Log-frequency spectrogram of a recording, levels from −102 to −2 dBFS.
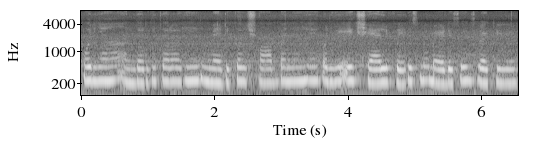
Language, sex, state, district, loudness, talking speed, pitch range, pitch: Hindi, female, Bihar, Begusarai, -21 LUFS, 165 wpm, 215-235 Hz, 225 Hz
